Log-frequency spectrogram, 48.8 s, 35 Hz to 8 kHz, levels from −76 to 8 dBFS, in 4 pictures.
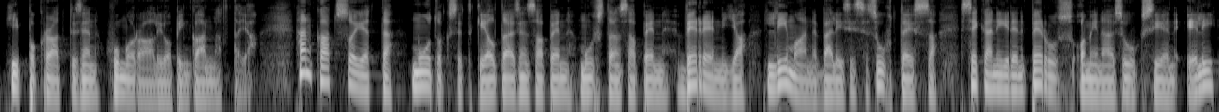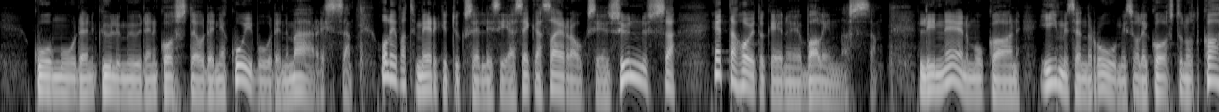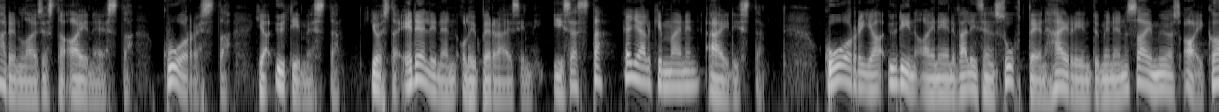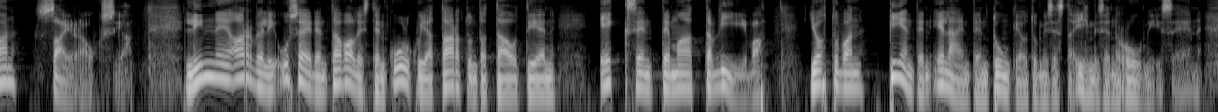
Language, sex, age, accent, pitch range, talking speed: Finnish, male, 30-49, native, 85-120 Hz, 95 wpm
